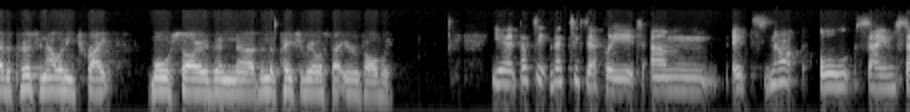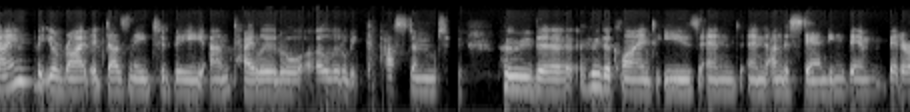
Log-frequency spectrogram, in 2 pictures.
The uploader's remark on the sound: ZOOMCAST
